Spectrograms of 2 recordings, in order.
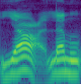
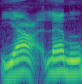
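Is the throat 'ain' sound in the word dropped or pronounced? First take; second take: pronounced; pronounced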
